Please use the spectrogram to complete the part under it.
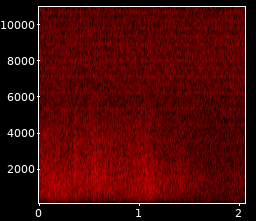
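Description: A woman sings softly nearby.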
